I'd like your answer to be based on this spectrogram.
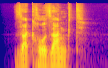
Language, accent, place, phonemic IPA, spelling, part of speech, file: German, Germany, Berlin, /zakʁoˈzaŋkt/, sakrosankt, adjective, De-sakrosankt.ogg
- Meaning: sacrosanct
